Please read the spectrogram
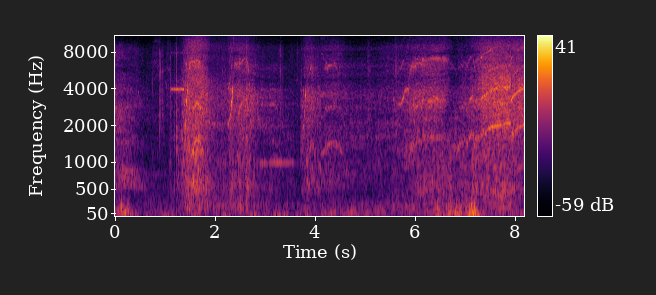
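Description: Arrma Big Rock 3S RC monster truck's brushless electric motor whining in several bursts of throttle, the pitch rising as it speeds up and falling as it backs off.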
